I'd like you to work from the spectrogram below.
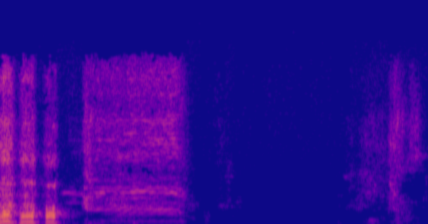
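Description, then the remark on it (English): A clothes dryer buzzer sounds off: three quick harsh pulses, then a steady electric buzz lasting about a second before cutting out. A faint voice murmurs briefly afterward. “I've got a buzzer that keeps going off here for a second.”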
